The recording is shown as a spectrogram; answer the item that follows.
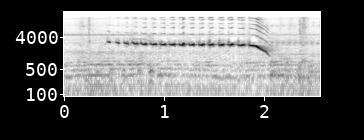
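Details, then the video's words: Captive, tame Common Iora (cipow/sirtu) calling to seek a rival, used as a lure: a long, high whistled trill of about fourteen rapid pulses at steady pitch, ending in a quick downward slur. "SUARA CIPOW CARI LAWAN/PANCINGAN BURUNG SIRTU"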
